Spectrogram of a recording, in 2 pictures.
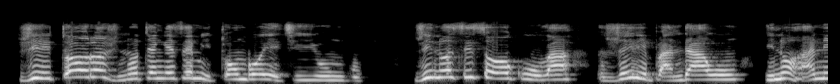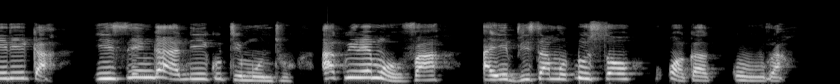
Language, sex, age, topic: Ndau, male, 25-35, health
